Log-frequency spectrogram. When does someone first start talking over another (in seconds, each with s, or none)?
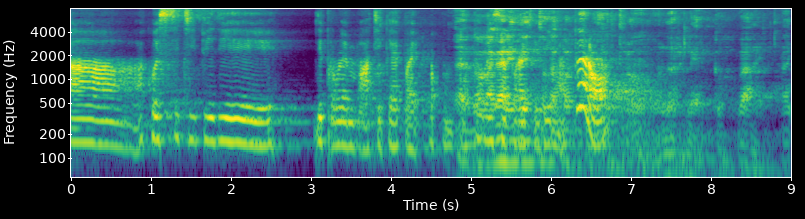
4.8 s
